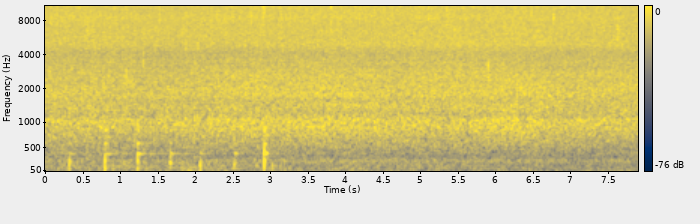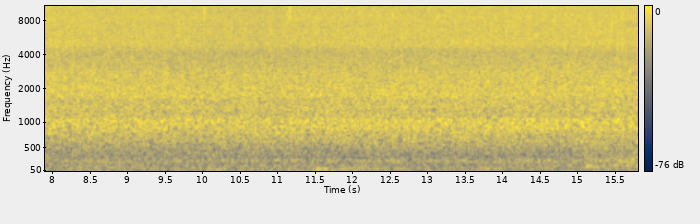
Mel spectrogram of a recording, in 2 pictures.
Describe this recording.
Heavy rain and distant thunder. Dropping water makes some drum sounds, Pluie d’été et tonerre lointain. Des gouttes de pluis genèrent un bruit de percussion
